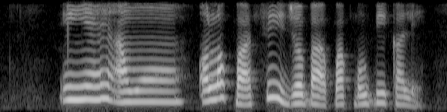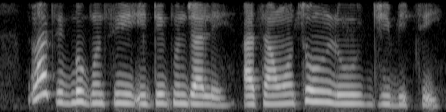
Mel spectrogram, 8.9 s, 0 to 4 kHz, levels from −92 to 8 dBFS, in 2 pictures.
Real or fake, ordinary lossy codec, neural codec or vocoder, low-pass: real; Opus, 64 kbps; none; 3.6 kHz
